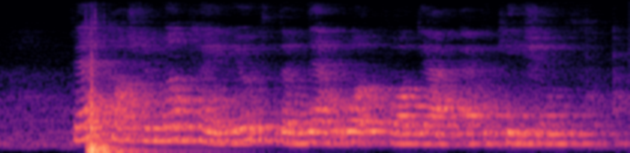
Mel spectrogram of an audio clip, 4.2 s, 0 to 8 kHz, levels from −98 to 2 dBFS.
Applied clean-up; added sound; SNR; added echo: none; Knock / Wood; 0 dB; reverberation time 1.2 s.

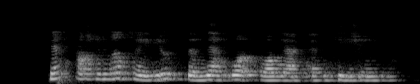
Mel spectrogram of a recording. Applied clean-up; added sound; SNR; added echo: neural mask model DeepFilterNet 3.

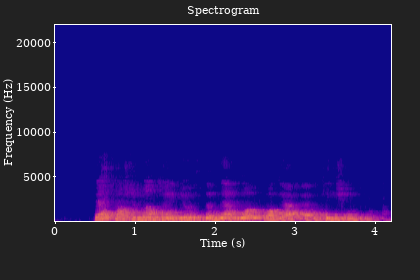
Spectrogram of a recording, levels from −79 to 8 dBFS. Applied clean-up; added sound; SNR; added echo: neural separator model SepFormer DNS4.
